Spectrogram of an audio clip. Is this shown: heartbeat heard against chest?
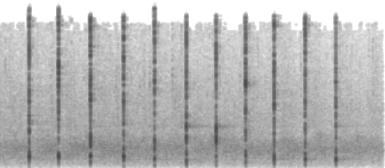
no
